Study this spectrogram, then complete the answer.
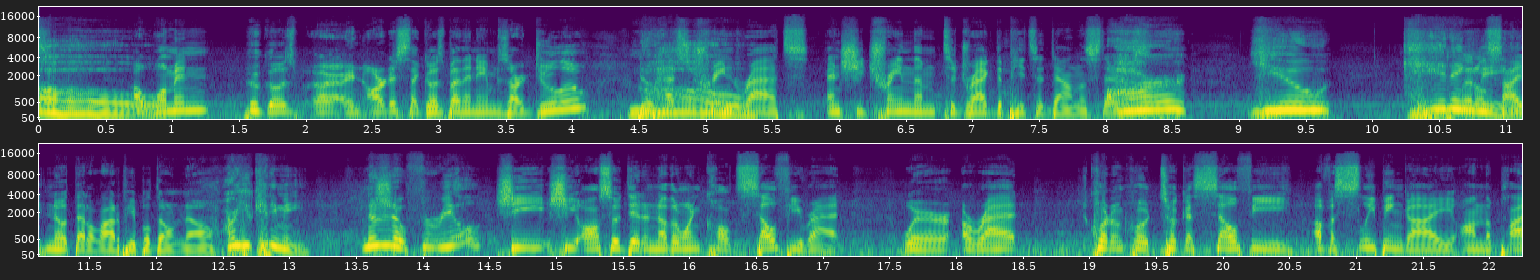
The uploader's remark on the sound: LIVE FROM THE 7 TRAIN! It's all taped on the actual 7 Train!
